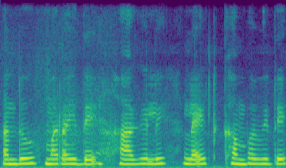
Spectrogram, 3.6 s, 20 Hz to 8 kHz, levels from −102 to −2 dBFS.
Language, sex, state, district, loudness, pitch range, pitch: Kannada, female, Karnataka, Bidar, -13 LUFS, 225-235 Hz, 230 Hz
